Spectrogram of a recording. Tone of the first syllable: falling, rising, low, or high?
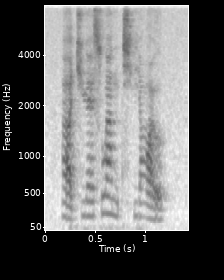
low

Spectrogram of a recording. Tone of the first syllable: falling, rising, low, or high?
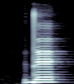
high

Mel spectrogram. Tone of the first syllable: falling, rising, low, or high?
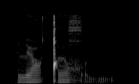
high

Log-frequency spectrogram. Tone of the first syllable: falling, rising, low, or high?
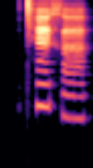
high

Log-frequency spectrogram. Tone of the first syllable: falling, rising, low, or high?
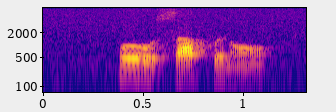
falling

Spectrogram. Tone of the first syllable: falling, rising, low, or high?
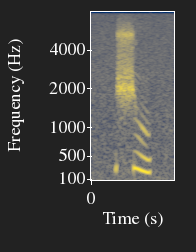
falling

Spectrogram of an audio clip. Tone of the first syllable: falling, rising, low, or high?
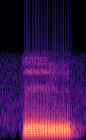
low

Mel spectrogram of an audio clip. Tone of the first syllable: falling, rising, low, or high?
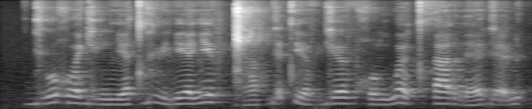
rising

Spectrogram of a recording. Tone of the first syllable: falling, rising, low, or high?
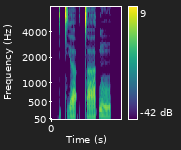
low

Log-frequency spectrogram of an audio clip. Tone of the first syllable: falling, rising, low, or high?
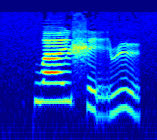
high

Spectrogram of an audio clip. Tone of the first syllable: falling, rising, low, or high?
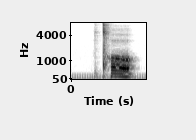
low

